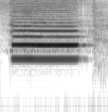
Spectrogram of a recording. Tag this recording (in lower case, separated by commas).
music, musical instrument, wind instrument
